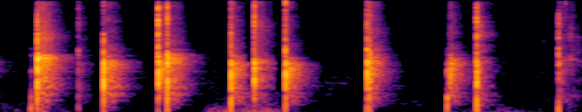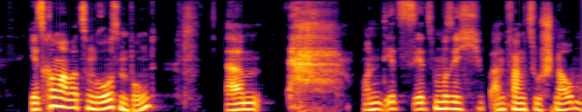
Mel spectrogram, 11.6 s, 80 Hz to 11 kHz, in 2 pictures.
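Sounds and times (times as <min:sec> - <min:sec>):
single person clapping hands: 0:00.3 - 0:05.0, 0:05.6 - 0:05.8
speech: 0:06.1 - 0:08.5, 0:09.5 - 0:11.6.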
